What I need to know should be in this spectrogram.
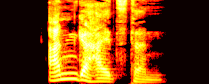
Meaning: inflection of angeheizt: 1. strong genitive masculine/neuter singular 2. weak/mixed genitive/dative all-gender singular 3. strong/weak/mixed accusative masculine singular 4. strong dative plural
- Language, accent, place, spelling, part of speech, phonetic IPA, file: German, Germany, Berlin, angeheizten, adjective, [ˈanɡəˌhaɪ̯t͡stn̩], De-angeheizten.ogg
